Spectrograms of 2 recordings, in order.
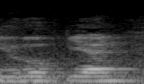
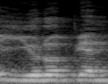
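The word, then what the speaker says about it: European: जैसे मैंने बताया कि बहुत सारे वर्ड्स ऐसे हैं जो वॉवेल्स लेटर से स्टार्ट होते हैं, जैसे यूरोपियन देखा, यूनिट देखा, यूनिवर्सल देखा, बट उसका जो साउंड है वो कैसा होता है, कॉन्सोनेंट होता है।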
